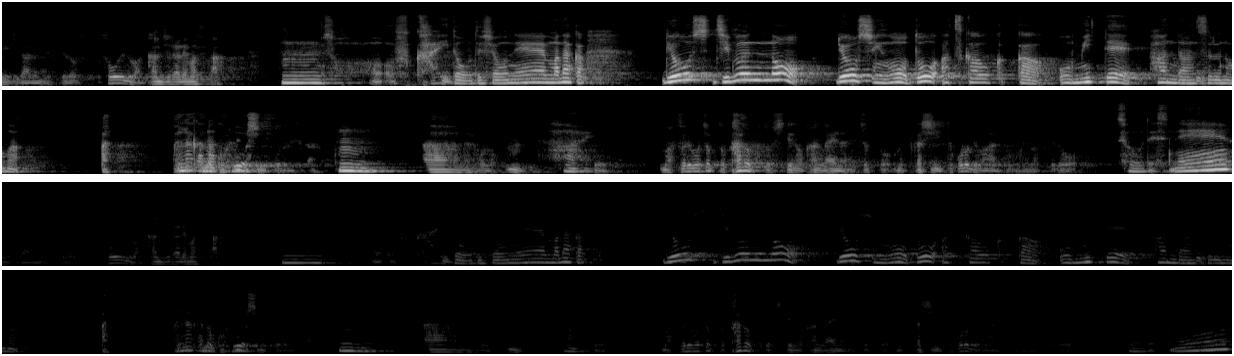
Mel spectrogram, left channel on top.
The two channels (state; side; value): quieter; right; 27.5 dB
